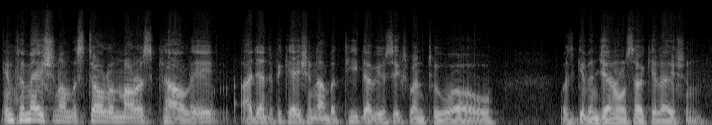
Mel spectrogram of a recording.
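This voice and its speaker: An actor playing a dry, determined chief inspector who narrates a vintage radio police drama in measured, understated tones. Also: male voice, medium pitch, lightly acted. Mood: measured, matter-of-fact. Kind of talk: golden age radio police drama acting. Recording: dull, lo-fi old radio recording.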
